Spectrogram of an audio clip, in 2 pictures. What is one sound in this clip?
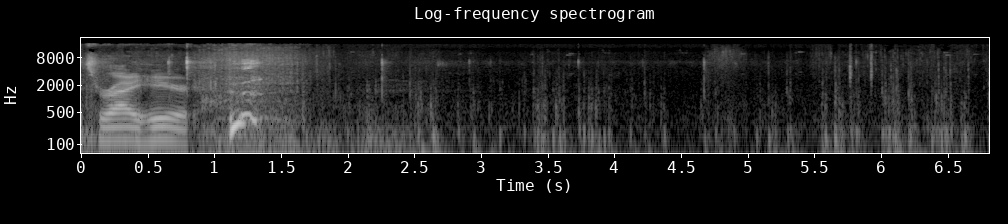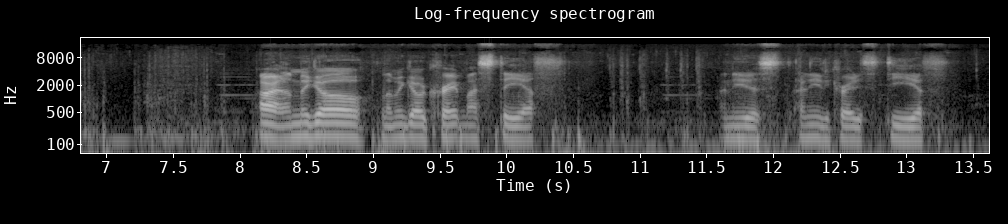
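A horse's hooves clop on wooden planks.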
